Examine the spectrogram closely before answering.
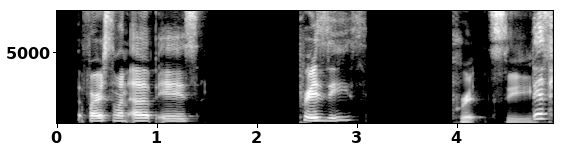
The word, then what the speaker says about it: Prizzi: Prizzi, like you're adding a like T. Pizza. You're adding a T. So Prizzi's honor. How do you say Pizza? Pizza. So Prizzi. Prizzi. Pizza. That Prizzi. is not the same sound. It has IZZ in another vowel.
